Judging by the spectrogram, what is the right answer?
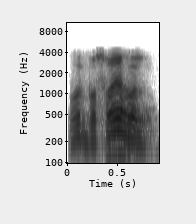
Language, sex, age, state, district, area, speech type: Assamese, male, 30-45, Assam, Tinsukia, urban, conversation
